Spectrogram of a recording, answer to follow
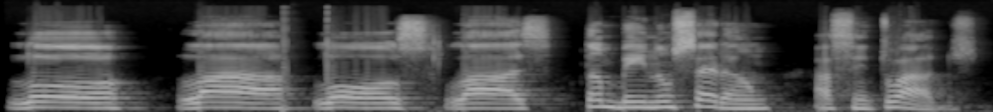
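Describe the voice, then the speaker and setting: A man's voice: high voice, fairly even intonation, takes it slowly, a little mellow, clear, resonant tone. A male teacher giving a grammar lesson, explaining step by step and voicing imagined student questions.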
